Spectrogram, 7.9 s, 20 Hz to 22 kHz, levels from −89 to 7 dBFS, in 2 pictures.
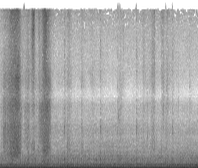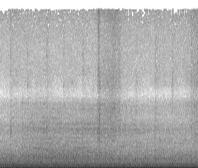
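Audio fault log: No fault is heard anywhere in this audio. There is nothing to log.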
